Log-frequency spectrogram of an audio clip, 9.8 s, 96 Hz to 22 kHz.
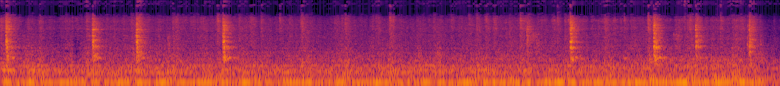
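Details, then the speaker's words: Whirlpool/Maytag dryer taking longer to dry, clothes damp: steady low drum hum with irregular sharp clicks about once a second; blower wheel slipping on motor shaft, removed using step drill bit and 16mm socket. "You've heard the noise. This is the issue. The blower wheel is rotating on the shaft. It is not spinning."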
